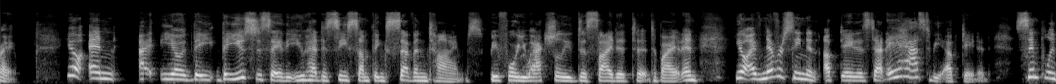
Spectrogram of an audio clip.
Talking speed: 245 wpm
